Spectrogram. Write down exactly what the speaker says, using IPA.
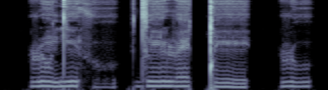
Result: ɭ õ˦ d ĩ˦ θ ṳ˨ | d l ẽ˦ ɭ ɛ˦ ǃ ẽ˦˨ | ɭ u˦

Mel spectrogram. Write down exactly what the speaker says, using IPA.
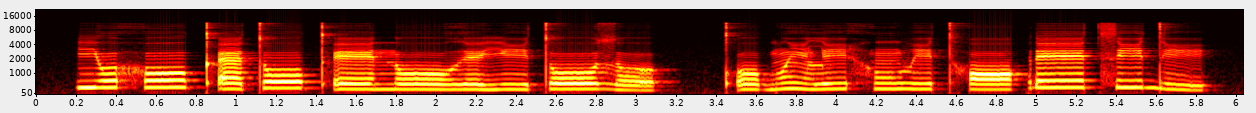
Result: j ʊ˦ h oː˦ kʼ ɛ˨ t oː˦ kʼ eː˨ n oː˨ ɣ ɪ˨ j i˨ t oː˦ z ʊ˨ | kʼ o˨ ɡʷ ĩ˦˨ l i˦ h ũ˦ β i˦ tʰ ɔ˦ | ɾ eː˦ t͡s i˦ d i˨

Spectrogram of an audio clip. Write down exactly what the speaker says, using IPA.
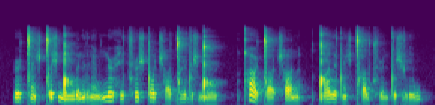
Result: ə˞˥ ǀ æ̃˥˩ ʃ ǀ ə̰˥ ʃ ŋ͡ǃ ĩ˧ w ə̰˧˥ n r æ̃˨˩˦ w n ə˞˥ h ɪ˧˥ t͡sʰ ə˞˥ ʃ t ɔ˥ t͡ʃʰ ɑ̰˩ ɡ͡ǀ ə˞˥ d ə˧ ʃ ŋ͡ǃ ə˞˩ | qʰ ə˞˥˩ ǀ ɑ̰˩ t͡ʃʰ ɑ̰˥ n | ŋ͡ǃ ɑ˧˥ l ə˧˥ t æ̃˩ ʃ ǀʰ ɑ̰˩ w t͡sʰ ə˞˩ n t ə˧ ʃ r ɪ˧˥ w

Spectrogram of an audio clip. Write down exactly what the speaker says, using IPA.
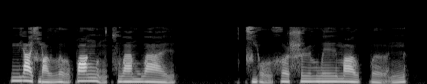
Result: m j ä˥˩ ɕ j ɑ˩ ʊ̯ l ɤ̰˨˩ p ɑ˥ ŋ ʊ̰˨˩ ŋ t͡s w ä˥ m w a˥˩ ɪ̯ | t͡ɕ j o̰˨˩ ʊ̯ x ɤ˥˩ ʂ ɻ̩˥ l w e˥ ɪ̯ m ɑ˥˩ ʊ̯ p ə̰˨˩˦ n

